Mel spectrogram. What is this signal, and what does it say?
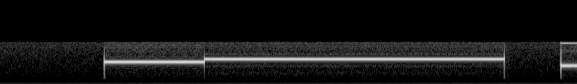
Two-tone page, heard as a one-second tone, then a three-second tone, about 1060 then 1220 Hz, with noise. It is heard from 1.0 to 5.1 s.
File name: wcalert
